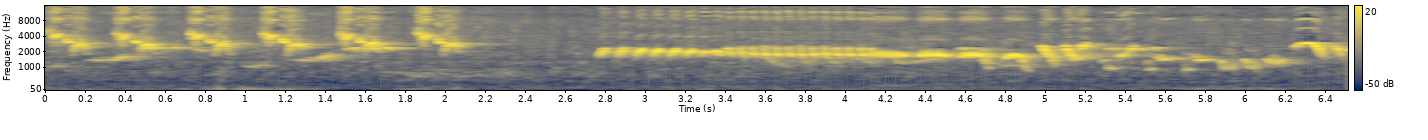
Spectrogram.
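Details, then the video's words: White-rumped shama of the Aceh type singing in a relaxed afternoon session: a burst of sharp, descending chirps, a brief pause, then a long, rapid, buzzy trill followed by varied whistled phrases that jump up and down in pitch. "Murai Aceh"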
